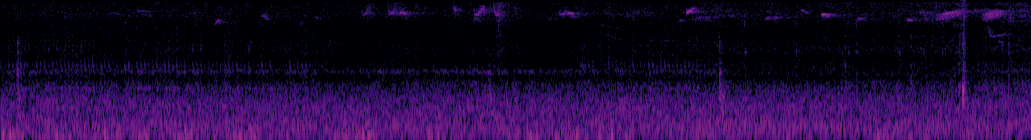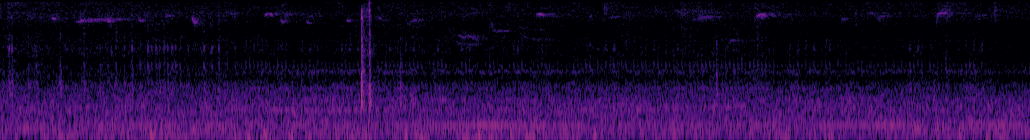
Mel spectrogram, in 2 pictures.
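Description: Near silence with a few faint, sharp taps, the loudest about seven seconds in, from a small bird pecking at a mossy branch, and faint high chirps in the background.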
